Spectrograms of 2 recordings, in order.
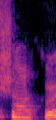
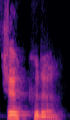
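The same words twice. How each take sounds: First: The word does not begin with a 'ch' sound. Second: The word begins with a 'ch' sound. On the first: The speaker calls it wrong. "no, it's not chakra" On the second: The speaker calls it right. "Just like it's spelled"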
